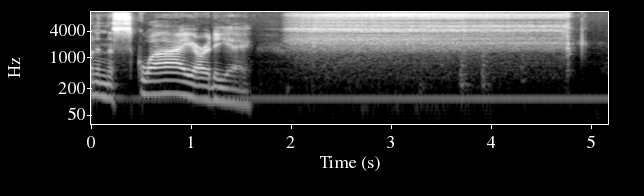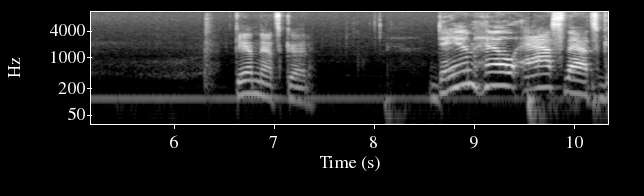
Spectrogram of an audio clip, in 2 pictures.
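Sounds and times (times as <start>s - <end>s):
speech: 0.0s - 2.2s, 6.6s - 7.5s, 8.6s - 10.3s
low electrical hum: 0.0s - 10.3s
Twisted Timmy's vape coil firing with sizzling hiss and crackles: 1.9s - 5.2s.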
